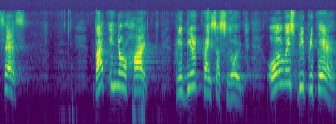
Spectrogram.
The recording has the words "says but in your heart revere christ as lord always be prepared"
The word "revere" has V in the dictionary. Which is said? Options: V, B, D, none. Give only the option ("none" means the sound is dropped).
B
